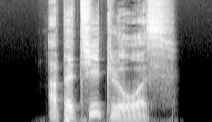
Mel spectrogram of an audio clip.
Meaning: without appetite
- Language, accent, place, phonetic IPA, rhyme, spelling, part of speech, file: German, Germany, Berlin, [apeˈtiːtˌloːs], -iːtloːs, appetitlos, adjective, De-appetitlos.ogg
